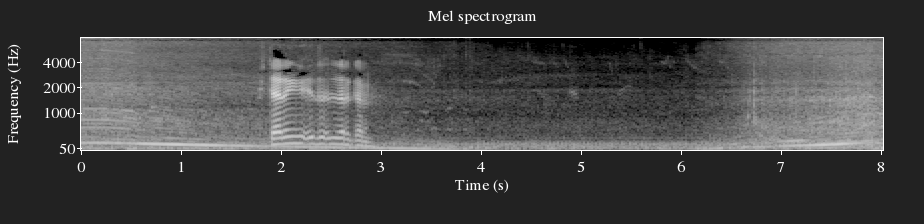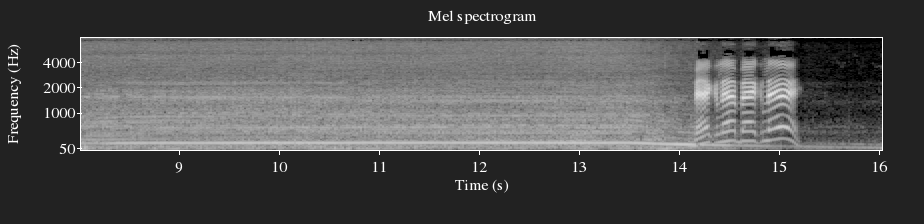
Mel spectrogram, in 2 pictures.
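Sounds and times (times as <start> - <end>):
car engine revving hard: 0.0 - 3.0, 6.2 - 14.7.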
